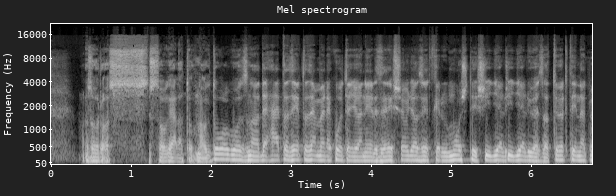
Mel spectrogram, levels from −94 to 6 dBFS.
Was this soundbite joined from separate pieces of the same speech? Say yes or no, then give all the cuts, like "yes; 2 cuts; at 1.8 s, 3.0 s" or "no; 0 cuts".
yes; 2 cuts; at 1.2 s, 5.7 s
